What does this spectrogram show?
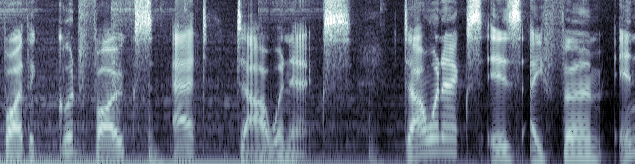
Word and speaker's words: Darwinex: DarwinX is spelled DARWINEX.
